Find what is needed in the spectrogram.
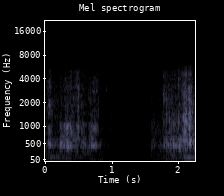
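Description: Faint sloshing of water poured into a clay pot of curry paste and stirred with a wooden spoon. It drops to near silence for about a second in the middle.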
